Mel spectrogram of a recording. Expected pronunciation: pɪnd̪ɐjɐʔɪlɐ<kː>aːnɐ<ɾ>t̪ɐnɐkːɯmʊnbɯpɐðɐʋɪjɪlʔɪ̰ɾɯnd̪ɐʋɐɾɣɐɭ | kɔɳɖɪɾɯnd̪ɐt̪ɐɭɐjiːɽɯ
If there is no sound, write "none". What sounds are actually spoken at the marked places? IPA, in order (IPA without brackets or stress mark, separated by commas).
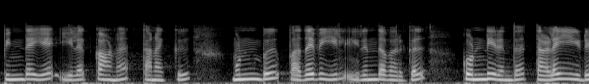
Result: kː, none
